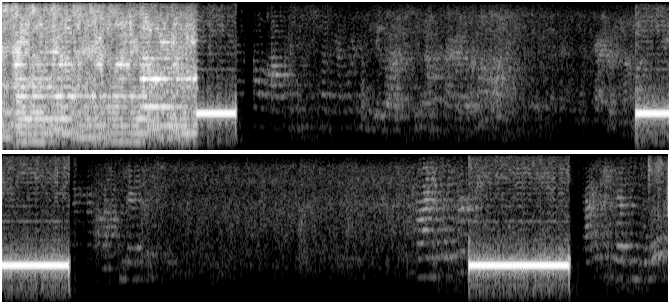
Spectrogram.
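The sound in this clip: A telephone tone follows a dropped call: a steady single-pitched beep sounds three times, separated by long gaps of faint background, after a voice speaks at the start.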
